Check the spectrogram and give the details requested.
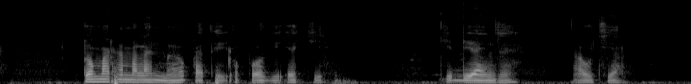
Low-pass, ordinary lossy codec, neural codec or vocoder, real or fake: none; none; codec, 44.1 kHz, 7.8 kbps, Pupu-Codec; fake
